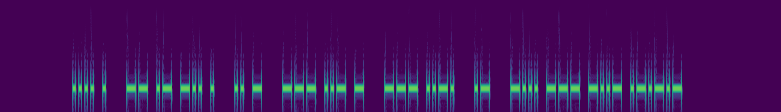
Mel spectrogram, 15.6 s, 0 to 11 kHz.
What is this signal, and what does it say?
Morse code, heard as a keyed tone, about 20 wpm, 700 Hz. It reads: HE MADE IT OUT OF A BOX.
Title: Sentences with 3-Word Phrases - Spoken Beginning - 20wpm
